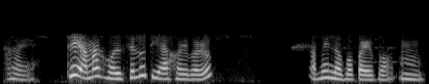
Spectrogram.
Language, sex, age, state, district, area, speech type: Assamese, female, 18-30, Assam, Golaghat, urban, conversation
